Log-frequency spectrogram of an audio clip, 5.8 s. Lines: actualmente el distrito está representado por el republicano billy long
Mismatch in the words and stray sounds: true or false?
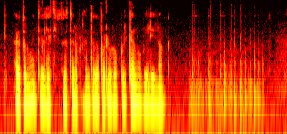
true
